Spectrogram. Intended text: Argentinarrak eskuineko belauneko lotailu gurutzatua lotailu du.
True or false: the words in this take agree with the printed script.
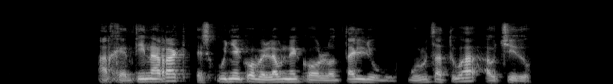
false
